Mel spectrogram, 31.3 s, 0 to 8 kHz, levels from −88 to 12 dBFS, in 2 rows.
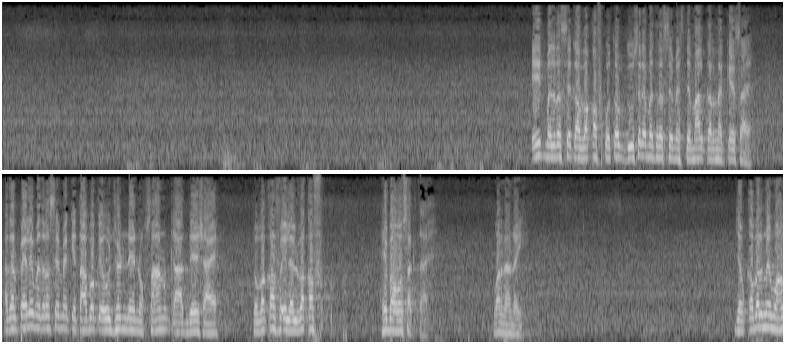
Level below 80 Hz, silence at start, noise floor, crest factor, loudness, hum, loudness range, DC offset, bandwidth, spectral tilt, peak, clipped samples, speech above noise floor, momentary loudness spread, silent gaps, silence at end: -44 dBFS; 0 s; -34 dBFS; 14 dB; -14 LUFS; none; 20 LU; under 0.1%; 8 kHz; -5 dB/octave; -2 dBFS; under 0.1%; 21 dB; 21 LU; none; 0 s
